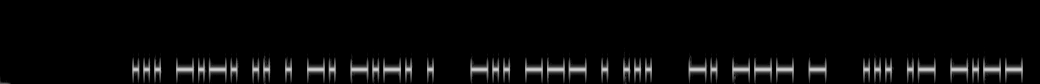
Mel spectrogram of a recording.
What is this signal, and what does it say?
Morse code, heard as a keyed tone, about 22 wpm, 700 Hz. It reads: SCIENCE DOES NOT SAY
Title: Sentences from Top 1000 Words - Review Part 2 - 22wpm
